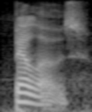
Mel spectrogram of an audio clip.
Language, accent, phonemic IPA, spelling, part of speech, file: English, US, /ˈbɛl.oʊz/, bellows, noun / verb, En-us-bellows.ogg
